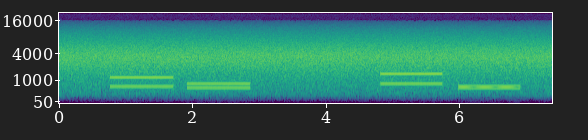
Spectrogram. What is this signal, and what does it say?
Aircraft SELCAL, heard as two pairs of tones, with radio hiss. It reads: HQ-GK KS-GH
